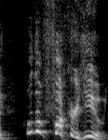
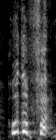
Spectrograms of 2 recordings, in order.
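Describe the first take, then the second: First: Laughing it out. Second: High, loud exploding curse; a sudden loud furious outburst; angry shout. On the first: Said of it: "this is what I wanted to say". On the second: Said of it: "Even though I wanted to say". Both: Retold or imitated.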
